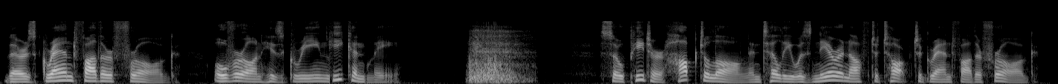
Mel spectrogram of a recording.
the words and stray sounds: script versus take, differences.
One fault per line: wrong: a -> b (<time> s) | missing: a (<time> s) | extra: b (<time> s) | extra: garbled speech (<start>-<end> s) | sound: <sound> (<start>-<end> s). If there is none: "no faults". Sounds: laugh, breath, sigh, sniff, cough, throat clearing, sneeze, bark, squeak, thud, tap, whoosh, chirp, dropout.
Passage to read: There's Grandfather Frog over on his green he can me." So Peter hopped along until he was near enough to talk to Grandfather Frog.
sound: sigh (4.7-5.4 s)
